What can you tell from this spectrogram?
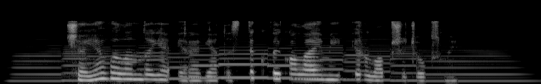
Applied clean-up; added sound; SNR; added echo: none; Wind instrument, woodwind instrument; 13 dB; none.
